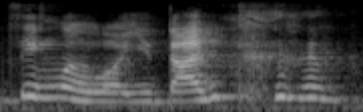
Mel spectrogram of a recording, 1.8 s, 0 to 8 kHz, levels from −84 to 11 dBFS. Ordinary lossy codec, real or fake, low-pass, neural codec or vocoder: none; fake; 7.2 kHz; codec, 16 kHz in and 24 kHz out, 2.2 kbps, FireRedTTS-2 codec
